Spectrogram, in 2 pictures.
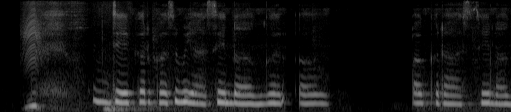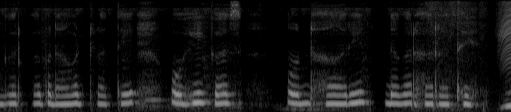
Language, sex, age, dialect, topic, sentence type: Chhattisgarhi, female, 18-24, Northern/Bhandar, agriculture, statement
